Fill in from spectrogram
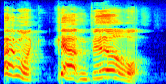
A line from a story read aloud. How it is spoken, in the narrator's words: wailed the girl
